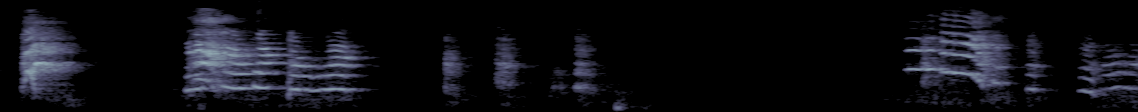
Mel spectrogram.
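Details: Talking parrot indoors in a small room, giving short bursts of harmonic, speech-like squawks and chatter separated by pauses, with a strong burst at the start and another cluster near the end.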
